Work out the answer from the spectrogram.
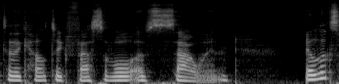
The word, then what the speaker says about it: Samhain: Its roots go back to the Celtic festival of Samhain. It looks like Samhain, but it's pronounced Samhain.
